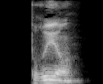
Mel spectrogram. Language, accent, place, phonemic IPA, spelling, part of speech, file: French, France, Lyon, /bʁy.ɑ̃/, bruant, noun, LL-Q150 (fra)-bruant.wav
- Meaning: Any of a large number of passerine birds, roughly equivalent to, but not restricted to, the buntings and sparrows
